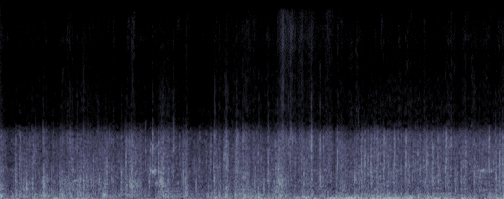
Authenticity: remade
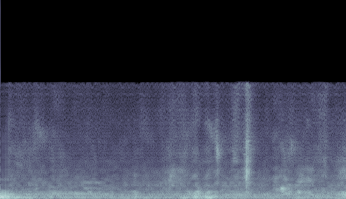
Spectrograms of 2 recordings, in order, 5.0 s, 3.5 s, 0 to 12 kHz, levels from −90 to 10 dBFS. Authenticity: remade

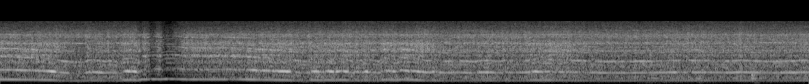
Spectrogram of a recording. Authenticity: recorded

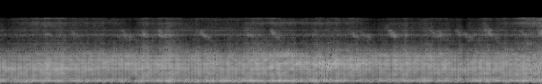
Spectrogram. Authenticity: remade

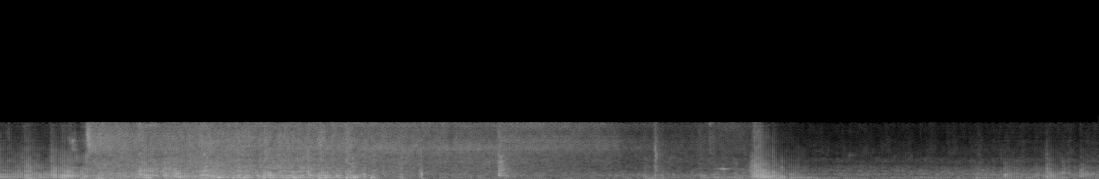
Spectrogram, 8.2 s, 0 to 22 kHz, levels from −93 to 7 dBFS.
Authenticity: remade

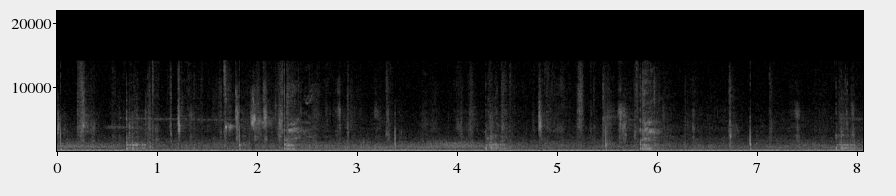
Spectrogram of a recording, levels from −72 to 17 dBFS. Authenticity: recorded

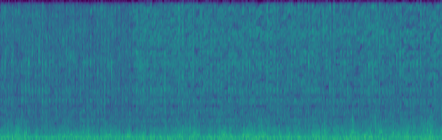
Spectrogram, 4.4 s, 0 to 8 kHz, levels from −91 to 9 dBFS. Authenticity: recorded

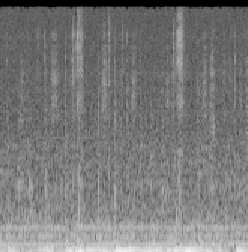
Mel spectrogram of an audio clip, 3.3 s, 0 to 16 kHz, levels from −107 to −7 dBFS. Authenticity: recorded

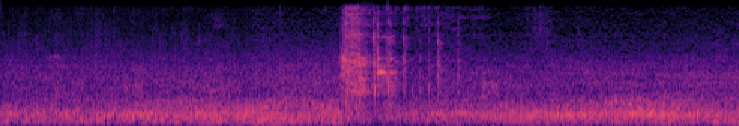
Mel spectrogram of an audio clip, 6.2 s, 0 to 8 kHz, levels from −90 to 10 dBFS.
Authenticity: remade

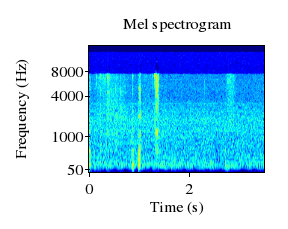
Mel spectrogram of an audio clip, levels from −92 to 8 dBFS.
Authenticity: recorded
